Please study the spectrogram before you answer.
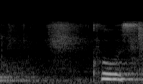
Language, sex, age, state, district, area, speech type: Hindi, female, 60+, Bihar, Madhepura, rural, read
